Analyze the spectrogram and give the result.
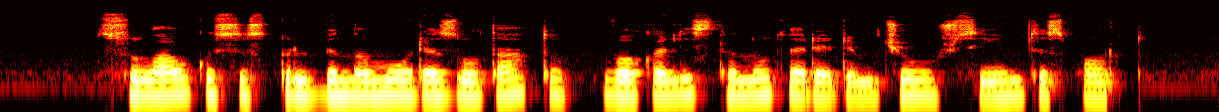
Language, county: Lithuanian, Vilnius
